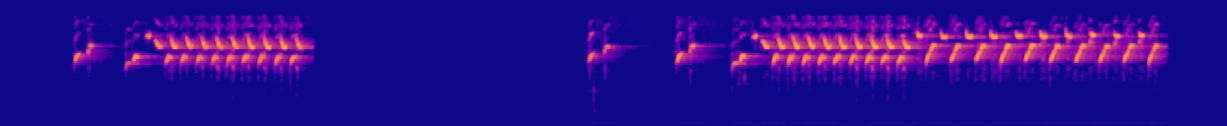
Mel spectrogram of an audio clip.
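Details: European goldfinch song for tutoring young birds: brief introductory chips, then fast ringing trills of high metallic notes, a pause, and a longer trill that shifts pitch midway.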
